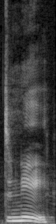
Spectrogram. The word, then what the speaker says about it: Denis: Denis. Denis Villeneuve. Not Dennis. It's Denis. No, it's Denis.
